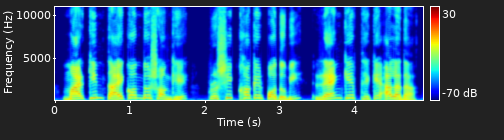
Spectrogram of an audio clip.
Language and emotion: Bengali, neutral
